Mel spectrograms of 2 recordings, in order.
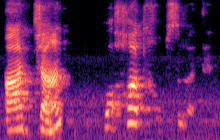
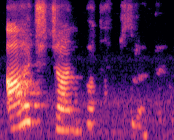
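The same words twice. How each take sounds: First: The stress is on बहुत. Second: The stress is on आज.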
